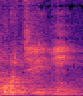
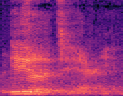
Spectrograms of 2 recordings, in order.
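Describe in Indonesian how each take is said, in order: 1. Kata ini dimulai dengan huruf vokal 'u'. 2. Kata ini dimulai dengan huruf vokal 'i'. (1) "bukan urji'i" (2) "Kalau ini kasrah berarti i"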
